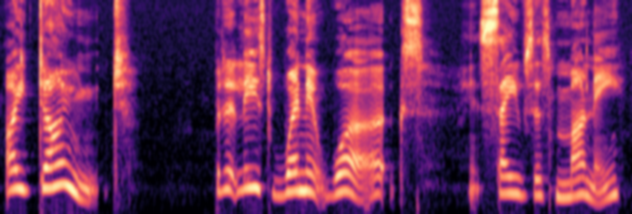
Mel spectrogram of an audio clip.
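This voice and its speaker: A woman's voice: a little high, animated, takes it slowly, a little mellow, no room sound. A British woman playing an exasperated, matter-of-fact wife bickering over household matters in an audio sitcom. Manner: nagging, matter-of-fact, tag questions. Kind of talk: audio sitcom acting, domestic dialogue.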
